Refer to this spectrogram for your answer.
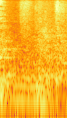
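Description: A dog playing with a cat gives a short, low, throaty vocalization, a brief growly grumble lasting under a second, steady in loudness.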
